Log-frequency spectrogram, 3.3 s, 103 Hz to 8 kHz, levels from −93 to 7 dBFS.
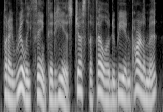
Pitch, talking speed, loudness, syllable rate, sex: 185 Hz, 255 wpm, -16 LUFS, 5.9 syllables/s, female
